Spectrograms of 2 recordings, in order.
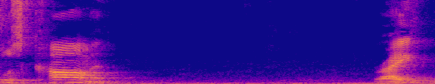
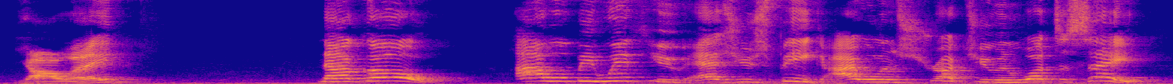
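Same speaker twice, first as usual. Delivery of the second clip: raised, emphatic scripture declamation; God commanding Moses; 6 semitones higher than usual. Acted. God answers the reluctant Moses, commanding. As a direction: build into firm, high-pitched commands.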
